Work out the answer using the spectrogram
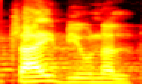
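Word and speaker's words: tribunal: ट्राइब्यूनल, that's the pronunciation.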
